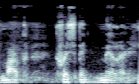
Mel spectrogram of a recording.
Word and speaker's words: Mark Crispin Miller: Okay, without any further ado, okay, this journalist, Mark Crispin Miller, I think I pronounced his name wrong the last time, but his name is Mark Crispin Miller.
